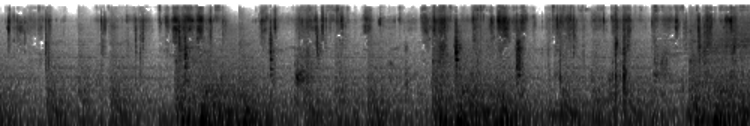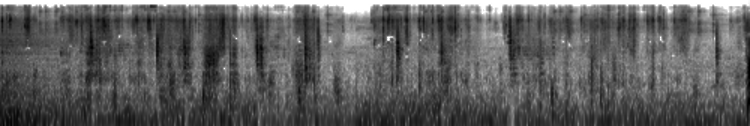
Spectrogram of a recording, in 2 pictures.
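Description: Practice weapons (sparring swords and long wooden poles) clacking against each other and striking padded armour, in sharp, irregular knocks that come in quick flurries.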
